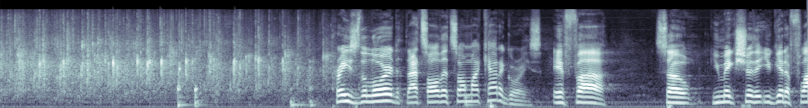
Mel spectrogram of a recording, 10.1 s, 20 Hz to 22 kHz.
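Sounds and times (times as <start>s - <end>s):
room full of people clapping: 0.0s - 4.2s
speech: 4.2s - 10.0s.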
